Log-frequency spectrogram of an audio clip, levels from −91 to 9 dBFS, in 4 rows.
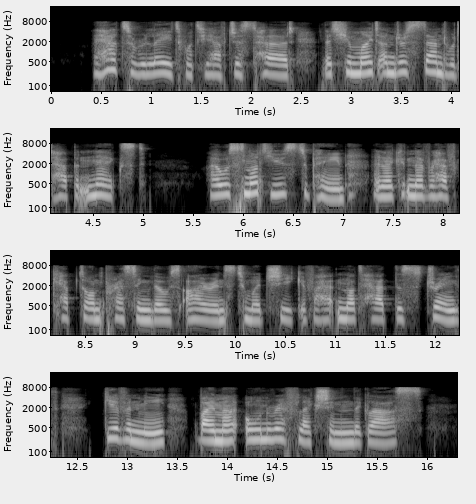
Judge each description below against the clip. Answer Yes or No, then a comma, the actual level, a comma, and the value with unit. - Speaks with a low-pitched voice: No, high, 215 Hz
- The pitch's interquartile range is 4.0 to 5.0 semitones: No, average, 2.8 semitones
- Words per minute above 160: Yes, average, 190 wpm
